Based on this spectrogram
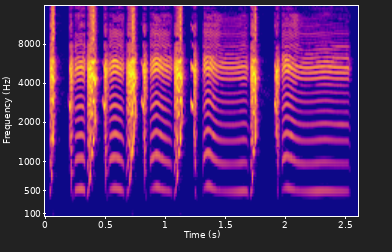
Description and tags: Squeaky Toy 5
Made by squeezing a squeaky toy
